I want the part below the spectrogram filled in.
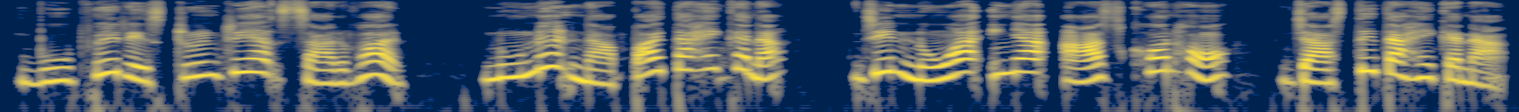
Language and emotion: Santali, surprised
